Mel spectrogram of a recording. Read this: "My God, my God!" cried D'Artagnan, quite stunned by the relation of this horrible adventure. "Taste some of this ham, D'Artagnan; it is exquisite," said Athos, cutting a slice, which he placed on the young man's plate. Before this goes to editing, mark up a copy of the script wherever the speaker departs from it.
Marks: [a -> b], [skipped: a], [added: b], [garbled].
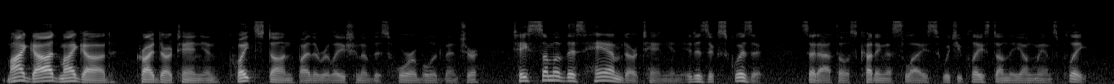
"My God, my God!" cried D'Artagnan, quite stunned by the relation of this horrible adventure. "Taste some of this ham, D'Artagnan; it is exquisite," said Athos, cutting a slice, which he placed on the young man's plate.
